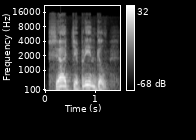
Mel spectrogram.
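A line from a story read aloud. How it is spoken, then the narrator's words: Angry curt remark. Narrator (Russian): сердито бросил мистер Огден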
